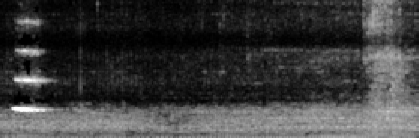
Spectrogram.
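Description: Steady low engine rumble of a vehicle moving slowly through street traffic. A short high-pitched beep comes just after the start, and a brief hiss near the end.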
